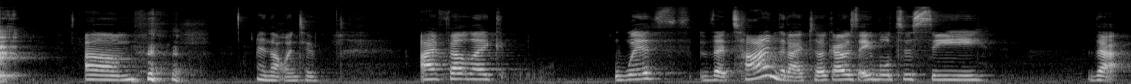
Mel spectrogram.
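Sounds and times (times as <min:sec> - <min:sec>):
loud burp: 0:00.0 - 0:00.5
speech: 0:00.8 - 0:02.0, 0:02.6 - 0:03.5, 0:04.2 - 0:05.1, 0:06.1 - 0:10.0, 0:10.9 - 0:11.3.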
